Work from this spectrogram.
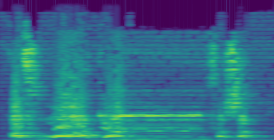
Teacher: اب جیم کے اوپر 2 زبر ہیں، آگے الف ہے، یہاں پر سمجھنے والی بات ہے۔ ملا کے پڑھیں گے تو غنہ ہوگا، ایک الف کی مقدار نون تنوین کا اخفاء ہوگا۔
